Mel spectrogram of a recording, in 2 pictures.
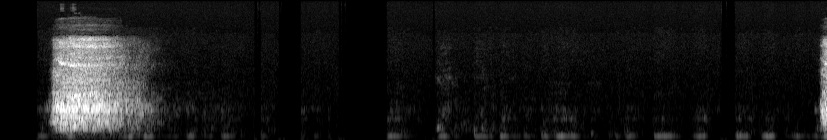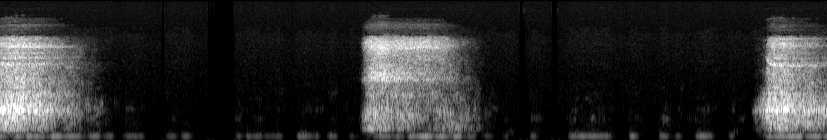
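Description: Deep breaths during a Pilates exercise on a mat, four long airy inhales or exhales spaced several seconds apart, close and fairly quiet, with a faint low hum in the background between breaths.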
